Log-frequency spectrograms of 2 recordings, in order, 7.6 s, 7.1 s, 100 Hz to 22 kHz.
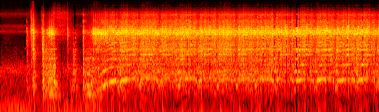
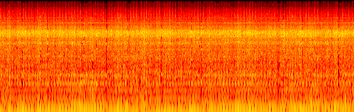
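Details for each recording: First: Sears SS16 garden tractor, Onan twin-cylinder, sat several years; steady starter churn about 3.5 turns per second, spins freely but never fires. Crank no start, probably no spark; ignition points dirty. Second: Sears SS16 garden tractor with Onan twin-cylinder engine, revived after sitting several years, running from an auxiliary gas tank; steady, even run under a constant hiss, no misses or surging.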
